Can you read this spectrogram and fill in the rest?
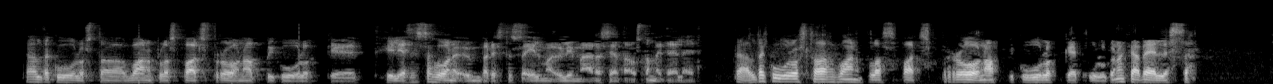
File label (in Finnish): mikrofoniesimerkit; OnePlus Buds Pro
